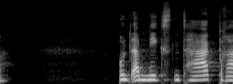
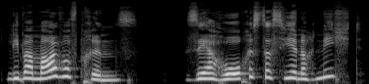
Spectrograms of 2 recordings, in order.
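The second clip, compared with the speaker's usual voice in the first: higher, gentle princess questioning the mole prince; 4 semitones higher than usual. Acted. Princess gently doubting the mole prince, higher voice. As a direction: voice the young princess, lightly raised.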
